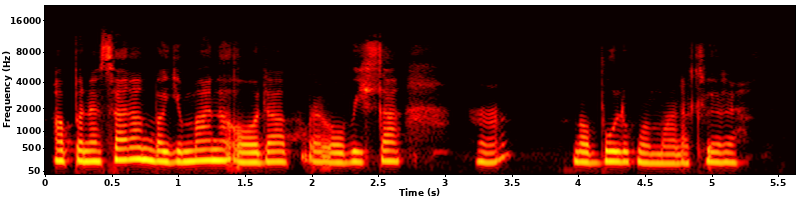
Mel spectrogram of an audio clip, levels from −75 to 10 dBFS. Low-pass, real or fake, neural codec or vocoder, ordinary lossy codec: 19.8 kHz; fake; autoencoder, 48 kHz, 32 numbers a frame, DAC-VAE, trained on Japanese speech; MP3, 64 kbps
